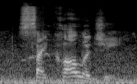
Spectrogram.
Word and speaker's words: psychology: A terceira palavrinha de hoje é psychology. Repete comigo: psychology. Então, no português, a gente fala psicologia. No P, né, no português, no P, a gente vai pronunciar a letra P.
